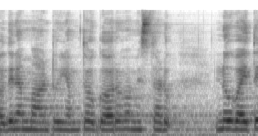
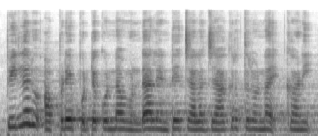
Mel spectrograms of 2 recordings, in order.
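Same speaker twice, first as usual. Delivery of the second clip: ordinary delivery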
